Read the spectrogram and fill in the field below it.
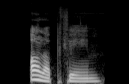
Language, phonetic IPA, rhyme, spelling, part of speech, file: Hungarian, [ˈɒlɒpfeːm], -eːm, alapfém, noun, Hu-alapfém.ogg
- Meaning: base metal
